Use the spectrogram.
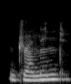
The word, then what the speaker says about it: Drummond: How would you say it? Drummond, but you can say it however.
